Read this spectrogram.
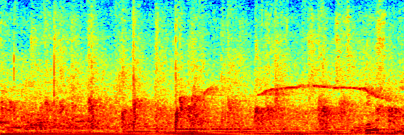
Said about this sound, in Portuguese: Uma salva de palmas para o Ministério Outubro Rosa.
